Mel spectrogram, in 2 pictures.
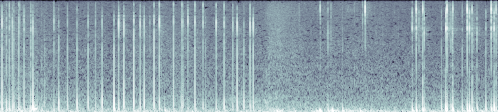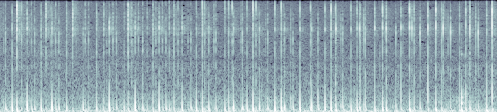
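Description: Long pointed nails tap and scratch along a white plastic makeup brush handle with a metal ferrule, held horizontally. Dense runs of sharp, dry clicks with bright edges sit over a soft scratchy hiss. Around the middle the tapping thins into a quieter stretch of scraping before fast tapping resumes.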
